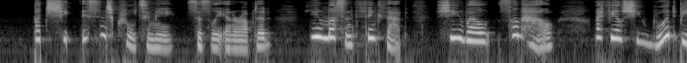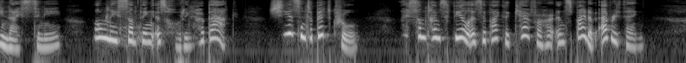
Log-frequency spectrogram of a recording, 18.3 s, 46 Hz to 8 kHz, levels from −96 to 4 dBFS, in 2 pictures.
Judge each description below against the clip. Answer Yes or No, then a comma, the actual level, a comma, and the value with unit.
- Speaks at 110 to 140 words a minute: No, average, 155 wpm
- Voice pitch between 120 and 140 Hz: No, very high, 290 Hz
